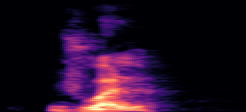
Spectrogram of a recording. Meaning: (noun) 1. joual 2. horse
- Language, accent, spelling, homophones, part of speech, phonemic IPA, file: French, France, joual, joualle, noun / adjective, /ʒwal/, LL-Q150 (fra)-joual.wav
